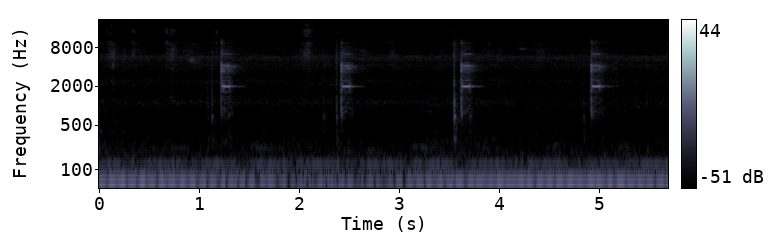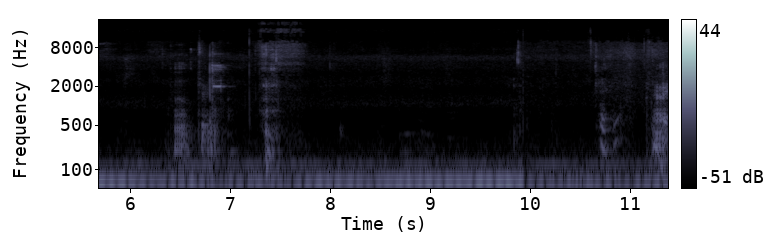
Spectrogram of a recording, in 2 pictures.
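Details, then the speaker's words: Short, regularly spaced electronic beeps from an IV infusion pump keypad during setup programming for a primary and secondary IV demonstration, over a steady low room hum with handling noise; normal infusion pump keypad beeps. "And then we just have to program our pump. So, we're just going to do general. Okay. Oh, just kidding. We do setup."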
